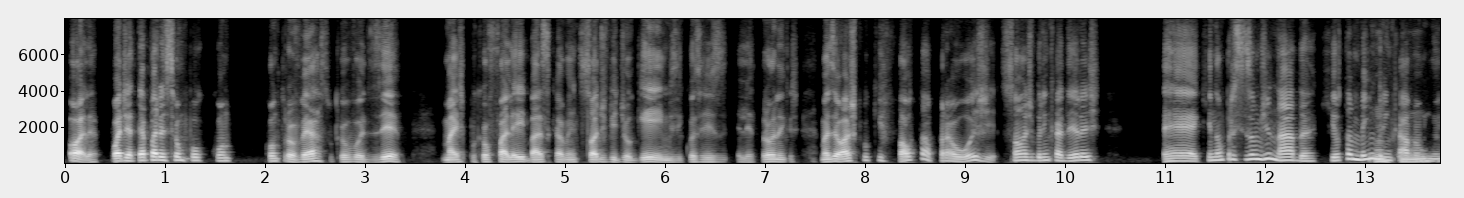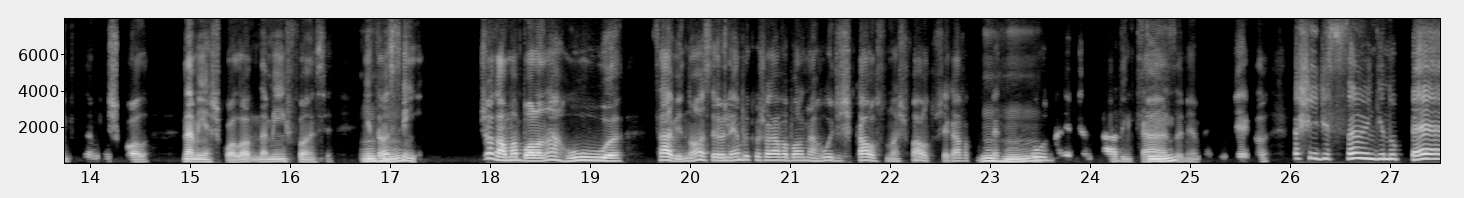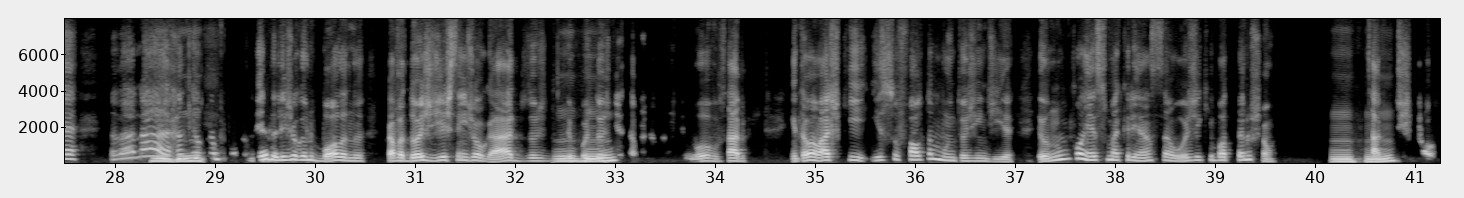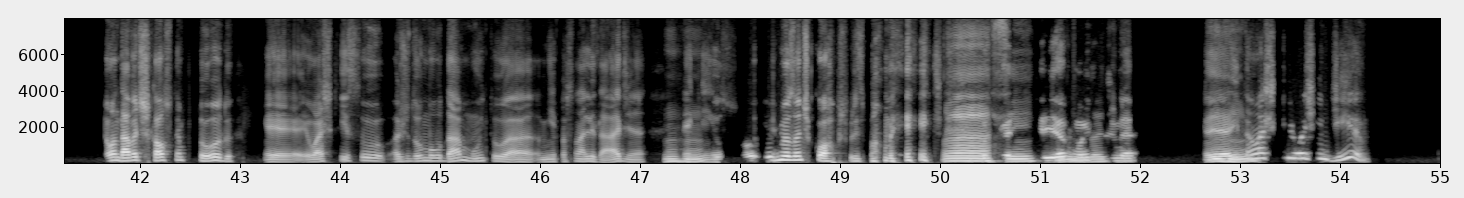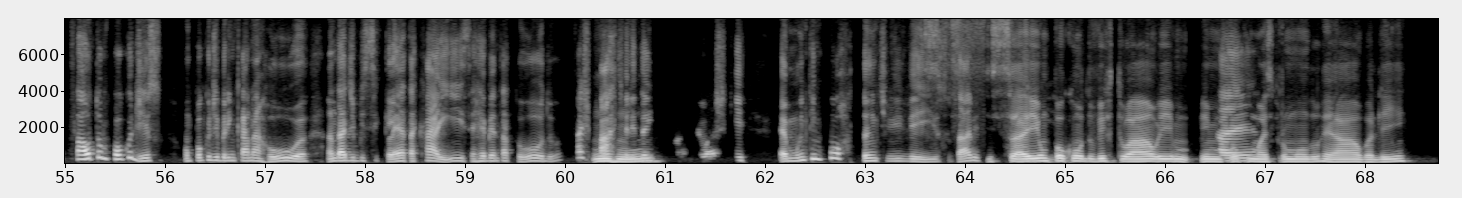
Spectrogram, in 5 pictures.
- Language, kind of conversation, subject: Portuguese, podcast, Qual era seu brinquedo favorito quando criança?
- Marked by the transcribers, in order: tapping; unintelligible speech; put-on voice: "tá cheio de sangue no pé"; laughing while speaking: "principalmente"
